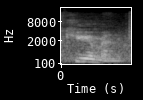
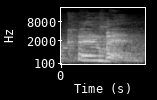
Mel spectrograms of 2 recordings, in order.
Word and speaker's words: cumin: a half teaspoons of cumin or cumin people pronounce it differently this just kicks it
